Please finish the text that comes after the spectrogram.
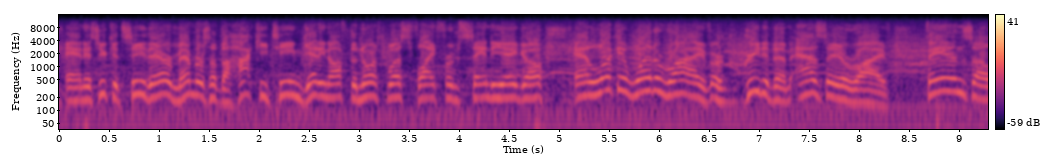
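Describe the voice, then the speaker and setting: Guy reporter ad-libbing on location for tv news, pretty high voice, noisy old tape. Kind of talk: ad-libbed live news report. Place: airport terminal.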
